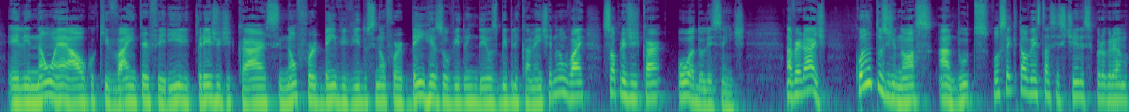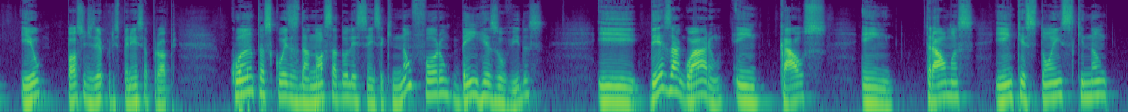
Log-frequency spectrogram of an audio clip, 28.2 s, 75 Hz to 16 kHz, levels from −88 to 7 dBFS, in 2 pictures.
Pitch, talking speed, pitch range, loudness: 135 Hz, 145 wpm, 125-155 Hz, -17 LUFS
